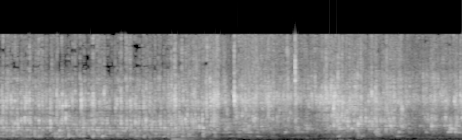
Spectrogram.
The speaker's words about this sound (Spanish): llenando un cántaro.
